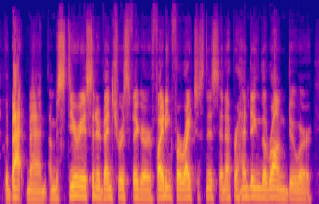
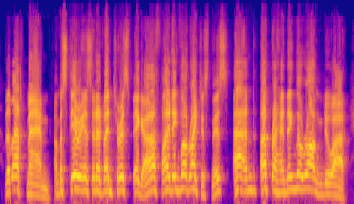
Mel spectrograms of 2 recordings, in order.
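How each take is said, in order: First: It is read in his normal voice. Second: It is read in an old-timey radio voice.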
